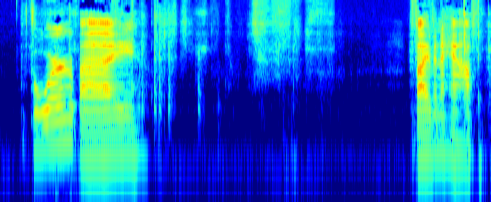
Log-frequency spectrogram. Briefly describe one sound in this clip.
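A tool scrapes along paper against a metal ruler.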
